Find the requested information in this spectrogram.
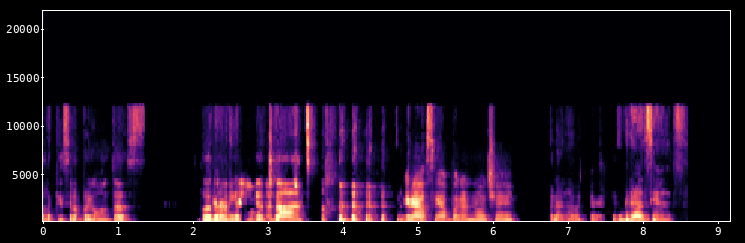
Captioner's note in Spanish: risas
